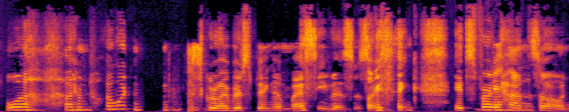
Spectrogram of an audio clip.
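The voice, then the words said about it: English accent. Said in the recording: “your accent tells us that you were originally from England ... I know my accent has never changed overall.”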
